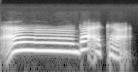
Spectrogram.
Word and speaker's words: أنبأك: In this example, نون ساكنة must be converted into concealed ميم. It's أنبأك. أنبأك. Not أم. أم. Not clear ميم. It's concealed.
